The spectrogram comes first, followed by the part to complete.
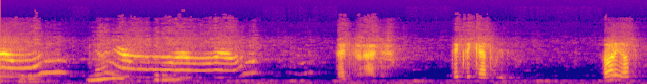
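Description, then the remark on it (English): A cat yowls and caterwauls in long, wavering, drawn-out cries, followed by several shorter, harsher meows, fairly loud against a quiet background hum. “Well, that's a handsome cat you've got there, miss.”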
